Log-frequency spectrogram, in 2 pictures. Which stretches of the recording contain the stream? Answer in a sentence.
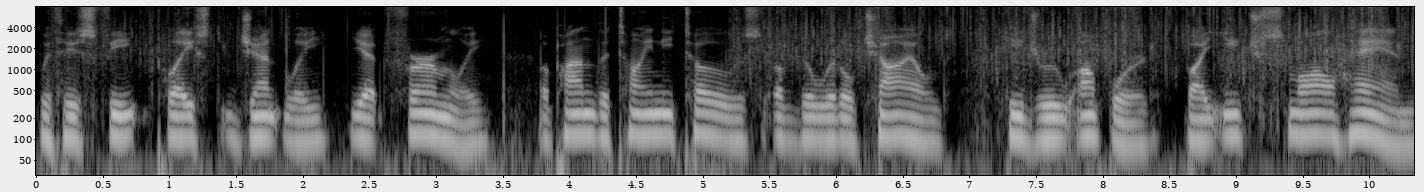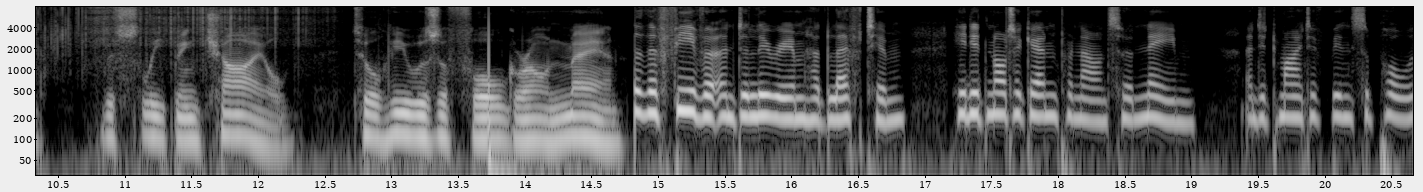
You can't hear the stream here.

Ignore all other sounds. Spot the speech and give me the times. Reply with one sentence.
The speech can be heard from 0.0 to 20.6 s.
